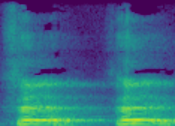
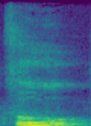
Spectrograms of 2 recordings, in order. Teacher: فلو قلت فا فا كده بدون أن تلامس الأسنان باطن الشفة انزلقت الفاء، يعني ضاعت.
